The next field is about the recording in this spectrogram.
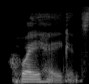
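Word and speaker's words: Xiaonan: the 155 Fight Against Yan uh can you pronounce his name again Yan qu Higgins qu haens thank you against Yan qu haens we've seen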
